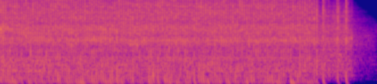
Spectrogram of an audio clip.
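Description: A puller tool on the harmonic balancer of a Cobra Mustang engine being tightened off the crankshaft, giving a loud, dense run of rapid mechanical clicks and grinding that stops abruptly near the end.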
